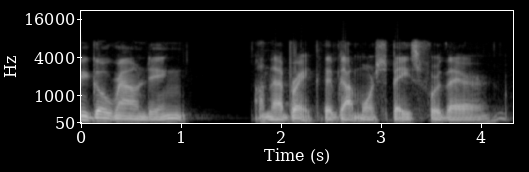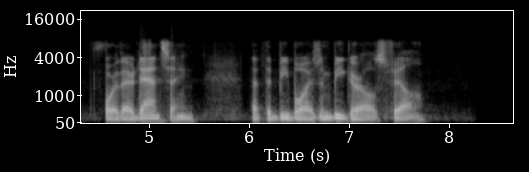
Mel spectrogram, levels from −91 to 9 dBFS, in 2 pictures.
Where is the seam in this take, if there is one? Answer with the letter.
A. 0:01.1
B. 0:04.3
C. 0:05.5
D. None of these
A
